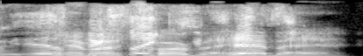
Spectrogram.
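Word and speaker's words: Imatorbhebhe: Imaturbabihe. No, that's how you say it. That's how you spell his name. Imaturbabihe.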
